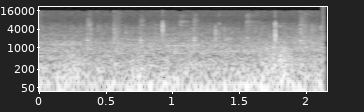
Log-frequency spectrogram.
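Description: Outdoor background noise: a steady low rumble with a few faint, scattered ticks.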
